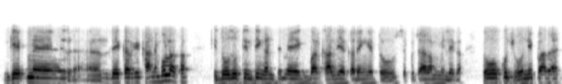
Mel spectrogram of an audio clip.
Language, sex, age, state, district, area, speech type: Hindi, male, 60+, Madhya Pradesh, Balaghat, rural, conversation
